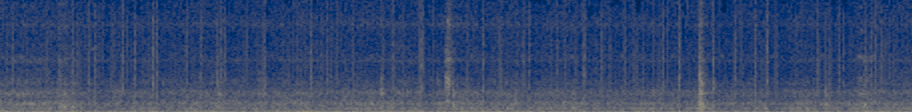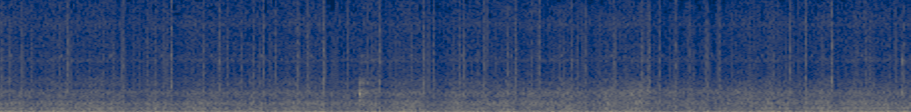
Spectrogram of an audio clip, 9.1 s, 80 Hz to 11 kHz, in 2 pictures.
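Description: An automatic car driving along a road at about 40 km/h, heard from inside as a loud, steady low engine and road rumble with a few faint clicks and knocks, no talking.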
